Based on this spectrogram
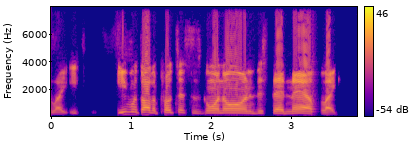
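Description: A man's fairly high voice, an ordinary speaking voice, at a fairly quick pace with ordinary pitch variation, dry and close with no echo, on a very clean recording with a silent background. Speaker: guest. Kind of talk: casual chat.

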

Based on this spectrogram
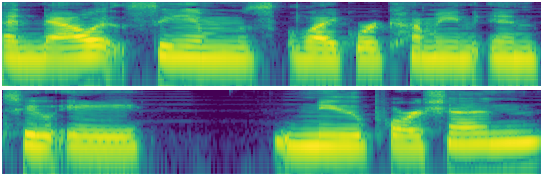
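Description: A woman with an American accent speaks at a medium pitch in a monotone, flat intonation. The sound is dry and close with no echo, on a very clean recording with a silent background. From California. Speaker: spiritual podcast co-host. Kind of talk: casual chat.

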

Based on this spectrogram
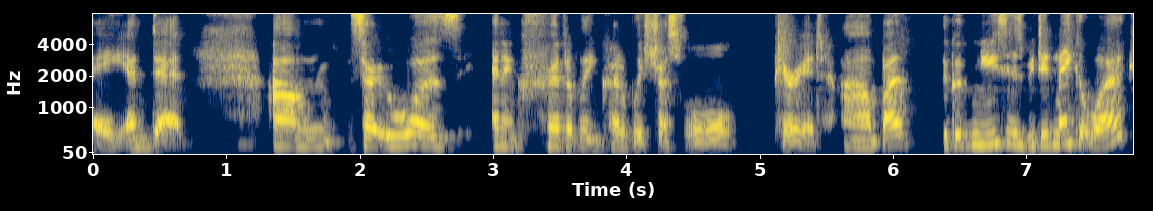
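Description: A woman's medium-pitched voice in an Australian accent at a moderate pace. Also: lively intonation. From Australia (Sydney), Malaysian parents. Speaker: entrepreneur, software founder. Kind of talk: interview conversation. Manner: animated.

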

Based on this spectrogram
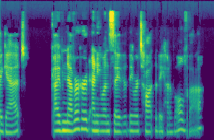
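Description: A woman's ordinary speaking voice in an American accent, medium in pitch with ordinary pitch variation, at a fairly quick pace. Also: big swings in loudness. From US South, South Carolina (Greenville). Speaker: intimacy and pleasure coach. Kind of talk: podcast interview.

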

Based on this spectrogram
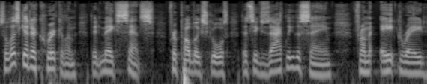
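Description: A man with an American accent has an ordinary speaking voice at a medium pitch, talking at a moderate pace with lively intonation. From Utah and Massachusetts, US. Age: 60s. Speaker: automotive trainer. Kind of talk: opinion monologue. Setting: away from home.

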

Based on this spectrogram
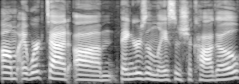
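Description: In a very clean recording with a silent background, a woman with an American accent uses a normal speaking voice, talking at a moderate pace with fairly even intonation. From Florida, US. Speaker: restaurant owner and bartender. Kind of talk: casual chat.

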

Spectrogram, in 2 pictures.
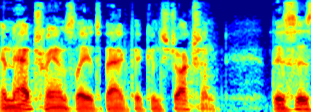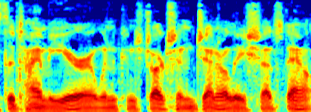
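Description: With vocal fry in his very deep, low voice, a man speaks at a moderate pace. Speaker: economist podcast host. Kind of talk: solo explainer podcast. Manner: conversational.

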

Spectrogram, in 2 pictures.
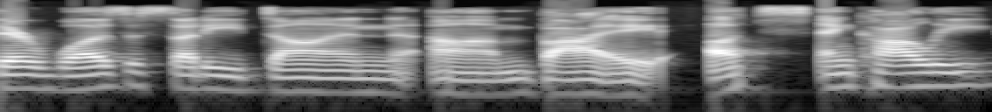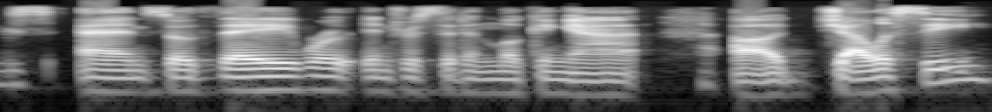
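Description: A man with a normal speaking voice talks at a fairly low pitch and fairly slow pace, with ordinary pitch variation, a quiet background and a dry, close sound with no echo. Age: 20s. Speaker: doctoral student in psychology. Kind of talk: casual interview.

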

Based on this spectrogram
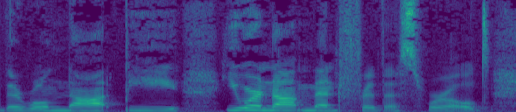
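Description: A woman with an American accent talks at a fairly quick pace in a medium pitch with ordinary pitch variation, on a very clean recording with a silent background. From Florida. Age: 20s. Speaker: university student and poet. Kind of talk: casual interview. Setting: studio.

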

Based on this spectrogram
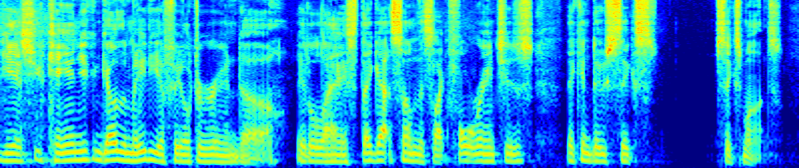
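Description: The speech moves at a fairly slow pace with a Southern US accent. Its intonation stays fairly even. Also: man, medium pitch for a man. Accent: country Southern US. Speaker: heating and air technician. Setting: radio studio. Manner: sleepy, quiet.

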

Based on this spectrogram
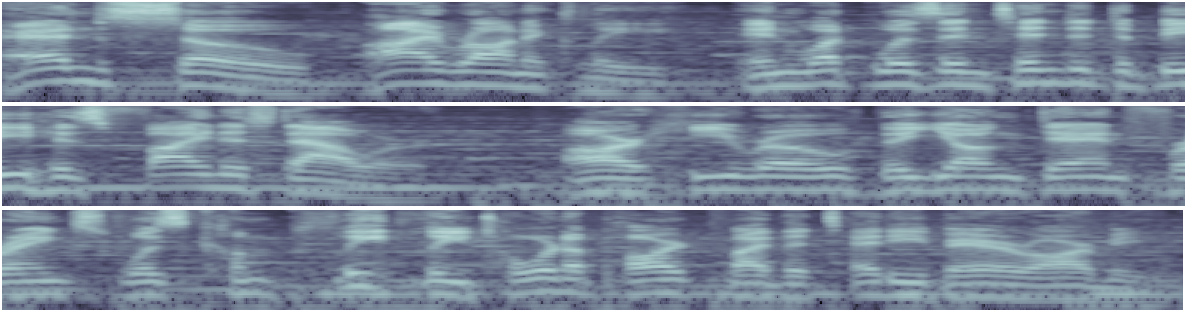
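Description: Over clear background music, a man puts on a character voice, fairly low in pitch, at a fairly slow pace. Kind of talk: storybook narration. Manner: solemn, deadpan.

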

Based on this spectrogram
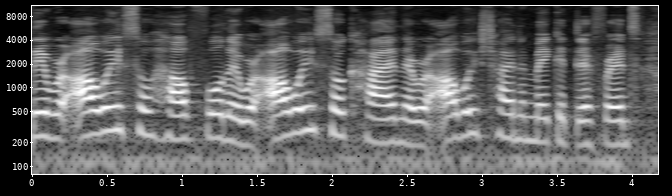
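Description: In an American accent, a woman uses an ordinary speaking voice with fairly high pitch and ordinary pitch variation. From Texas (Clint, El Paso County). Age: 20s. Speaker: political candidate. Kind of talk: interview.

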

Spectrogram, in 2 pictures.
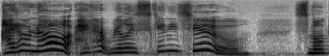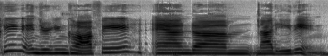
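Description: A woman with a Cleveland accent, very wide pitch swings, and a fairly slow pace. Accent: Midwestern American (Cleveland). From Parma, Ohio (Cleveland area). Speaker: psychic medium and former coworker. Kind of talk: casual chat.

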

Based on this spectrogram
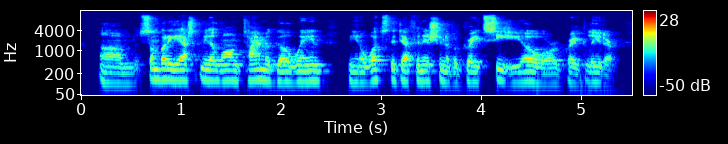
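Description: A man with a New York accent at medium pitch, very fast and with hardly any pauses, in a monotone, flat intonation. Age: 70s. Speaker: company founder. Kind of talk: interview.

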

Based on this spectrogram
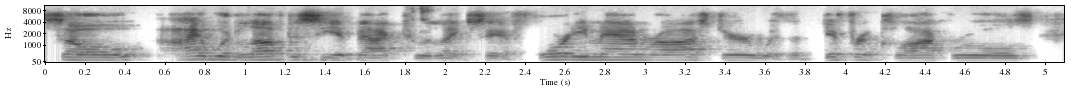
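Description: With a Canadian accent, a man speaks in an unremarkable speaking voice at a fairly high pitch. His pace is moderate and his intonation fairly even. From Canada. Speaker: author of a football book. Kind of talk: interview.

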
